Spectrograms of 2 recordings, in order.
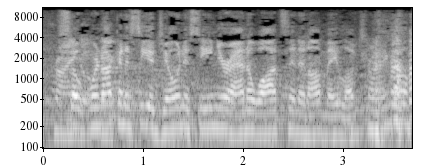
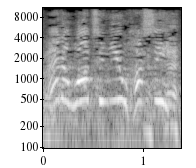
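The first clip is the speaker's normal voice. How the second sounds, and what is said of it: Poor Aunt May impression. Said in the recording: “That is a horrible Aunt May impression”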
